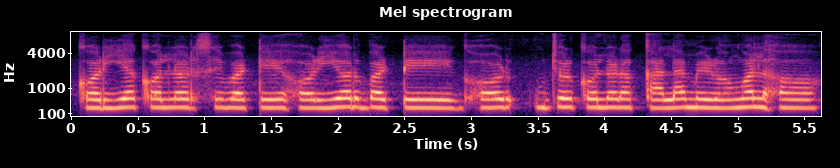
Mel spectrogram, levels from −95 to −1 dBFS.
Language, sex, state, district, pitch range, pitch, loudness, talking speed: Bhojpuri, female, Bihar, Saran, 255-270 Hz, 265 Hz, -15 LUFS, 150 wpm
